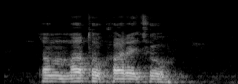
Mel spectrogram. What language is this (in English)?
Goaria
